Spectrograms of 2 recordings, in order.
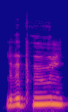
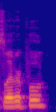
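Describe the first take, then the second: First: High-pitched mock Scouse; Liverpool accent attempt. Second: Said in the usual way. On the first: Shown as a demonstration. Commentator trying Liverpool for his co-host, high Scouse accent. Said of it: "What's Liverpool?". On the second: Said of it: "give me Liverpool".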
